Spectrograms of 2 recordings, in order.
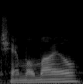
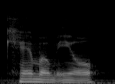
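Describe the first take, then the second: First: The word begins with an 'sh' sound. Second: The word begins with a 'k' sound. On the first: The speaker calls it wrong. "for the longest time I pronounced it" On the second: The speaker calls it right. "I know that's not how you say it. It's"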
